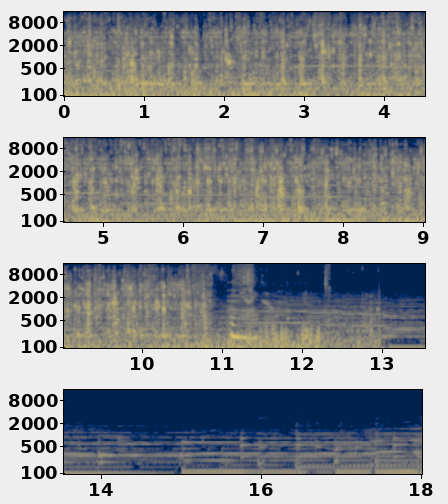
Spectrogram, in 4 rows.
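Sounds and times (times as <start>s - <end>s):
water pouring into bowl: 0.0s - 11.4s.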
